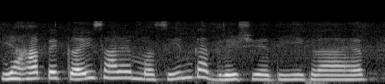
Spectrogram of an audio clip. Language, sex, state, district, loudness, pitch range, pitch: Hindi, female, Jharkhand, Garhwa, -16 LUFS, 225-285 Hz, 240 Hz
